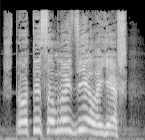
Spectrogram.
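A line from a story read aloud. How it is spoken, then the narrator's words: Rasping. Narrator (Russian): прохрипела она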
